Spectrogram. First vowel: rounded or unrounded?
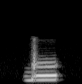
rounded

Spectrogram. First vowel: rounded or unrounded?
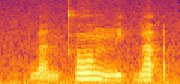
unrounded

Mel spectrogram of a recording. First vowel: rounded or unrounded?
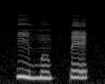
unrounded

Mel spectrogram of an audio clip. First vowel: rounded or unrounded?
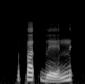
unrounded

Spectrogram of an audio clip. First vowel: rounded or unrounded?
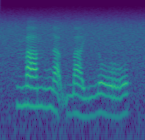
unrounded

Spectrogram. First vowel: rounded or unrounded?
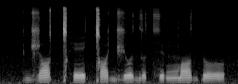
rounded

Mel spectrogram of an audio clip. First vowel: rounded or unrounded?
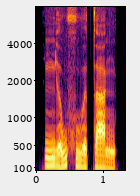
unrounded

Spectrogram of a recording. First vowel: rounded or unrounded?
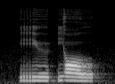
rounded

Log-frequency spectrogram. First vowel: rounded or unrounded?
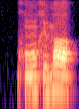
rounded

